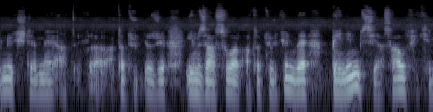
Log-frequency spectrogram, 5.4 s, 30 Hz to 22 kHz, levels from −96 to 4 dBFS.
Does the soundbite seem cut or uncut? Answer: uncut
